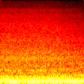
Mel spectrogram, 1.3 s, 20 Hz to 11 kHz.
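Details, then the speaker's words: 1972 Ford Pinto 4-speed right after a cold start: a steady, fairly fast drone with no dip or hunting, rpm sitting high. Electrical loads used to nearly stall it and the tach was skipping. "So the RPMs are rather high when it first cranks up."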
